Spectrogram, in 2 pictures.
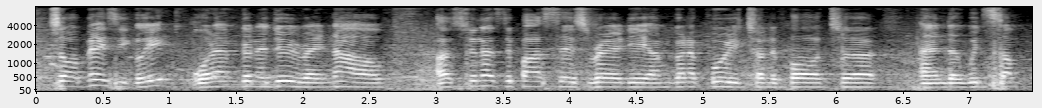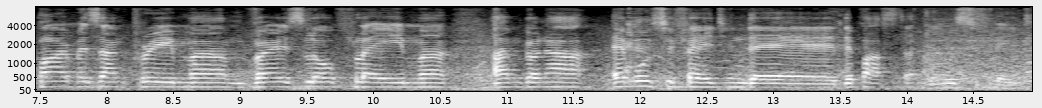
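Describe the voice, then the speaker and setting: A man's fairly high voice in an Italian accent, monotone and flat, at a moderate pace, with audible room echo and noticeable background noise. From Italy. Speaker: chef. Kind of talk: live cooking demonstration. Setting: stage with audience at food festival. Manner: halting, searching for English words.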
